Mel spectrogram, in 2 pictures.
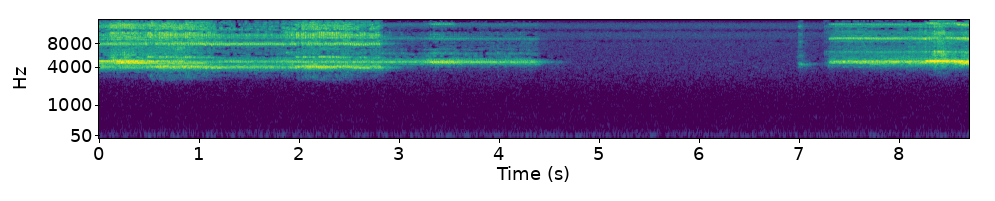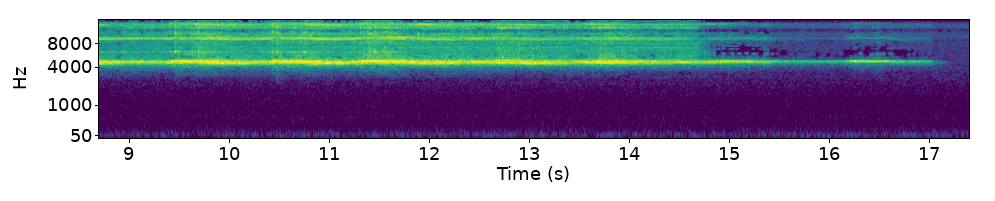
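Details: A crowd of bell crickets, August 2020, rings with high tinkling trills that stop for about three seconds of quiet, then resume as a fuller sustained chorus before tapering.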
